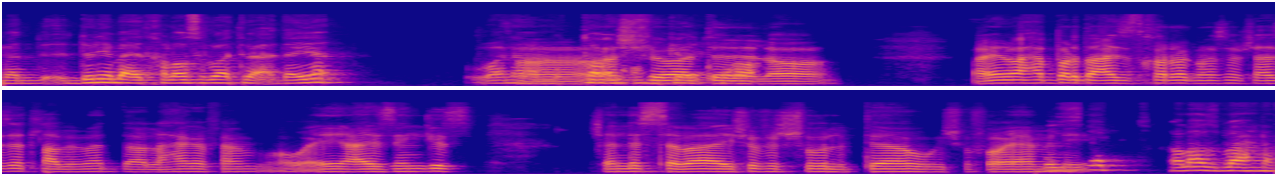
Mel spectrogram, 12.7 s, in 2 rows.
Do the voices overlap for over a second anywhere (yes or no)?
yes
